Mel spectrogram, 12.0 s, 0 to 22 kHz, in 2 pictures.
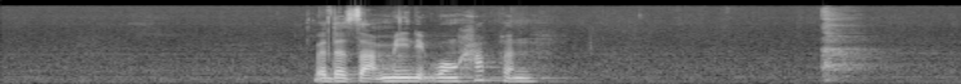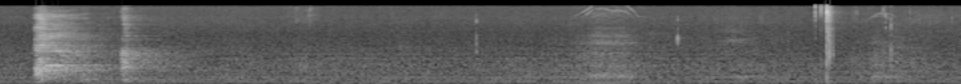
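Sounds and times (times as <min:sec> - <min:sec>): person coughing: 0:05.1 - 0:05.6, 0:06.2 - 0:07.1.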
